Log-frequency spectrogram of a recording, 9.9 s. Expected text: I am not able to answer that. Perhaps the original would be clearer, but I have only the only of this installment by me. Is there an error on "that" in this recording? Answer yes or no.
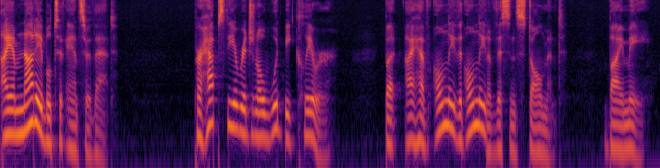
no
